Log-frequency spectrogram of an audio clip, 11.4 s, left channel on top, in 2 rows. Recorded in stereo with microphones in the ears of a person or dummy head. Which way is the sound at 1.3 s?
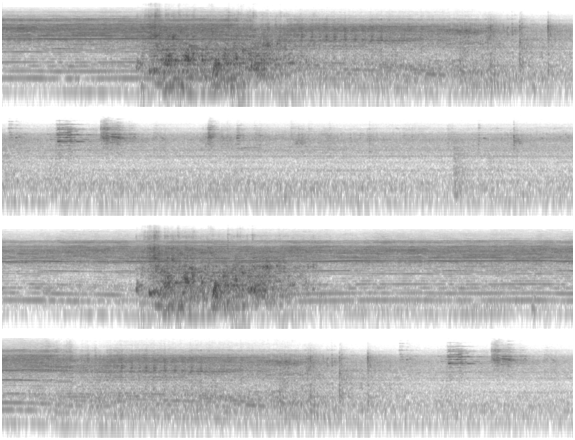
80° right.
